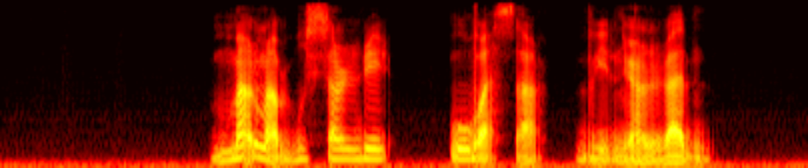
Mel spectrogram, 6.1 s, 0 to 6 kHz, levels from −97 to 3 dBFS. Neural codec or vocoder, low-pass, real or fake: autoencoder, 22.05 kHz, a latent of 192 numbers a frame, VITS, trained on many speakers; 5.4 kHz; fake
